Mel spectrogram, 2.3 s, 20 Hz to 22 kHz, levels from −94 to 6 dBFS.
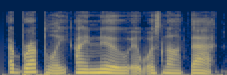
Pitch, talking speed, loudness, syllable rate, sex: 155 Hz, 185 wpm, -17 LUFS, 4.6 syllables/s, female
